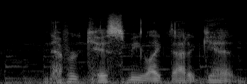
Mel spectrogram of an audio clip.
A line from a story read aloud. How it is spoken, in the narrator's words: he mumbled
